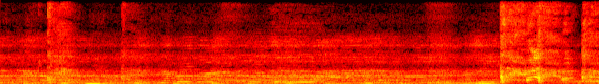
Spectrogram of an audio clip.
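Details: A girl gives several short coughs over steady background music.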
